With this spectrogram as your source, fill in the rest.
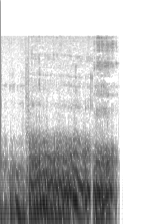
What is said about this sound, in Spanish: Imagínense la situación: una reunión importante de trabajo, distendida, donde varias personas charlan animadamente unas con otras, y en un momento dado, justo cuando las voces callan a la vez, su estómago emite un ruido sordo como un trueno lejano.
